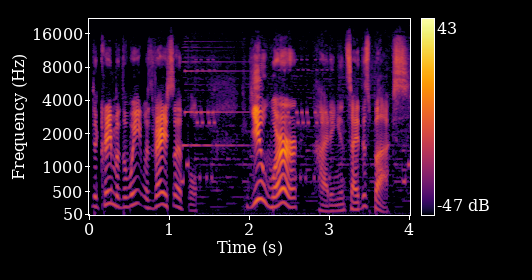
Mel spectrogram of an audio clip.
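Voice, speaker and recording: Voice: mid-range voice, very animated, a little fast, pushed and bright, soft background music. A game streamer voicing an earnest, insistent young male defense lawyer pressing his case in a courtroom video game. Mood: confident. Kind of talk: video game dialogue read aloud.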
